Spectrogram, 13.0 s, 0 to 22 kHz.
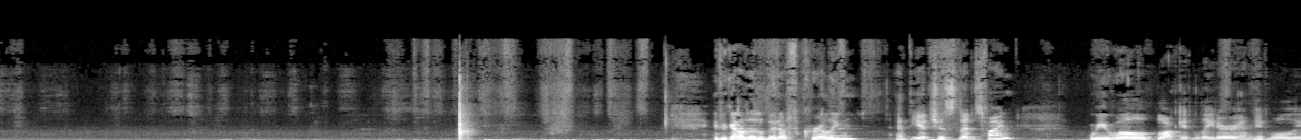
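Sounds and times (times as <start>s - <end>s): crochet hook and yarn rustling: 0.0s - 6.6s, 7.3s - 9.8s
fabric rustling: 1.1s - 6.6s.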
